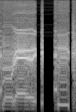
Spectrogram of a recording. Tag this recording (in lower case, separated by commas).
human voice, speech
